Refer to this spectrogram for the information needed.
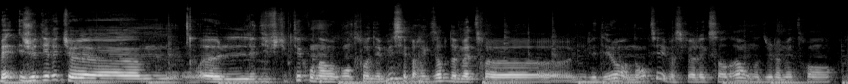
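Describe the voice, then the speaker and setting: Lively intonation at a moderate pace, with audible room echo and music in the background. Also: man, medium pitch for a man. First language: Italian (speaking French). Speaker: co-host of interview channel. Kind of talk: casual anniversary chat. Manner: hesitant, many fillers.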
